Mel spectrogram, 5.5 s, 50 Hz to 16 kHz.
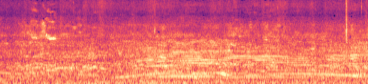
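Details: Cattle at Raniganj livestock market in Dinajpur, Bangladesh, on 14 August 2025, where Friesian and crossbred bull calves are traded; a long, low, drawn-out moo with a slightly wavering pitch rises over steady crowd murmur and engine hum.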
